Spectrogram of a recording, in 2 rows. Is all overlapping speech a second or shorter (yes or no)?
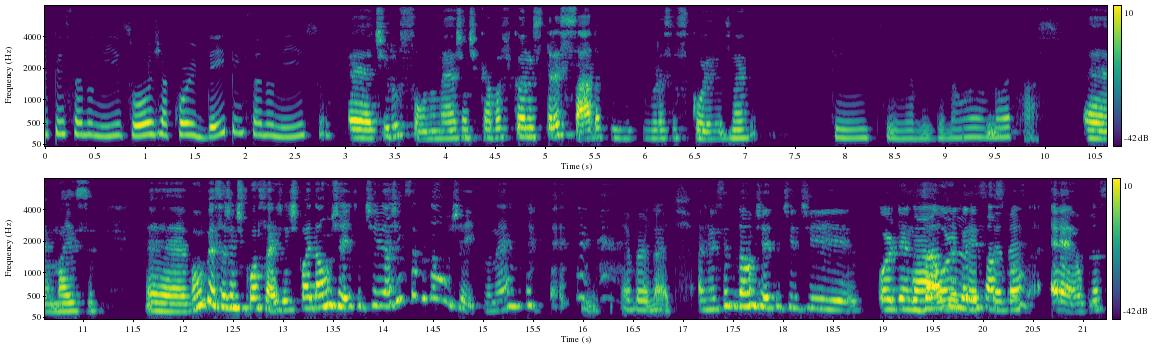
no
